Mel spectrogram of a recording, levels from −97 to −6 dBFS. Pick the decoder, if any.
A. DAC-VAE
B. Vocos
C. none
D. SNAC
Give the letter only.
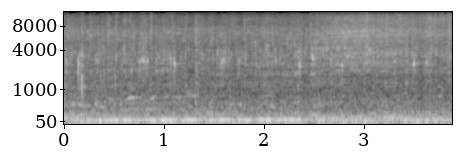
C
